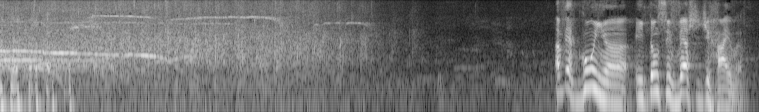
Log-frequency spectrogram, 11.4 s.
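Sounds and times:
laughter: 0.0s - 1.4s
audience clapping hands: 0.0s - 6.5s
speech: 0.2s - 0.8s, 8.4s - 11.2s.

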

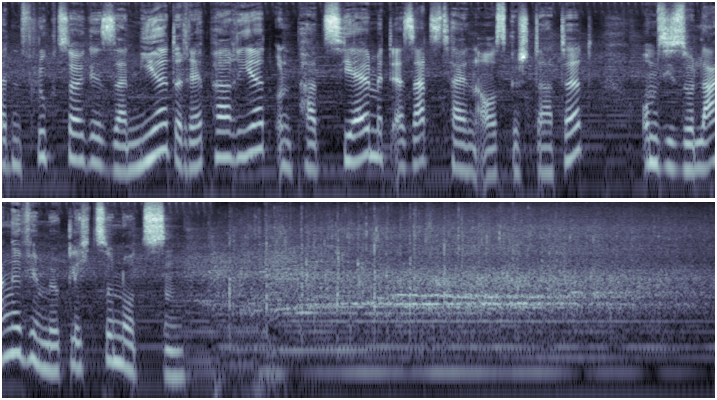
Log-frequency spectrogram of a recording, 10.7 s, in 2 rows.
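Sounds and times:
speech: 0.0s - 7.0s
applause clapping: 6.9s - 10.6s.

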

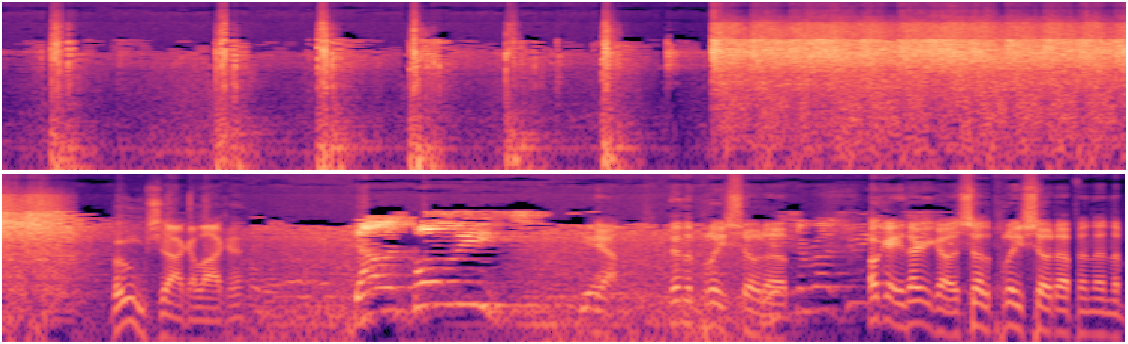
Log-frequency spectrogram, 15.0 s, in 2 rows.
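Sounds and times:
broad constant hiss: 0.0s - 13.8s
men kicking a door: 0.3s - 4.4s
speech: 8.2s - 14.9s.

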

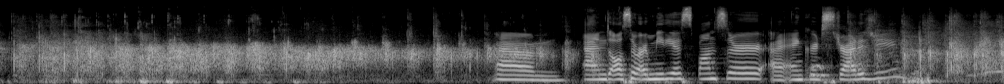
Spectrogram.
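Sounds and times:
audience applause: 0.0s - 5.8s, 8.4s - 10.0s
speech: 5.0s - 9.2s.

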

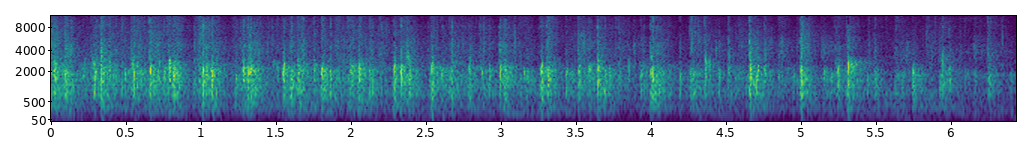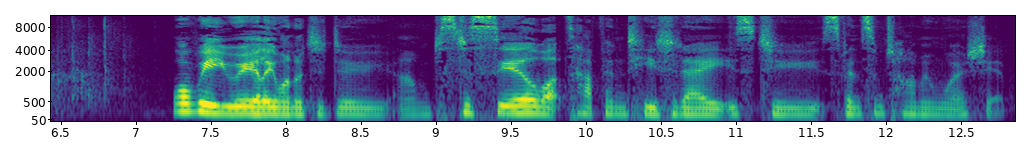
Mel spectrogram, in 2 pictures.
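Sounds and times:
audience applause: 0.0s - 7.0s
speech: 7.3s - 12.8s.

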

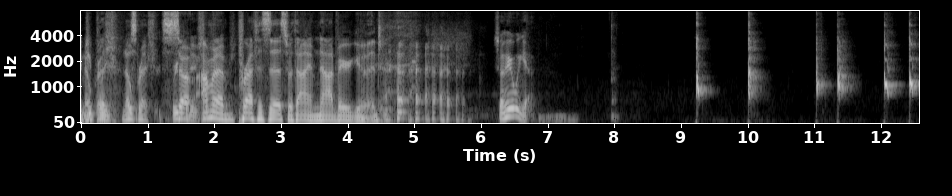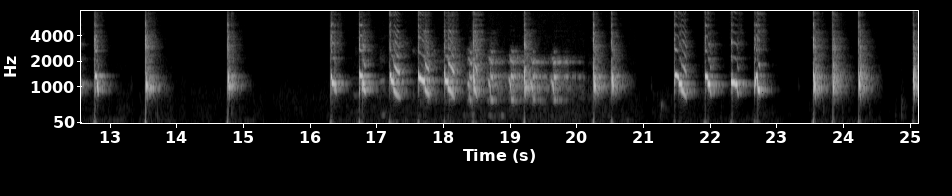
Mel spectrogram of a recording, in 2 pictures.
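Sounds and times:
speech: 0.0s - 6.9s
laughter: 4.4s - 6.0s, 18.4s - 20.1s
imitation of a hen turkey yelping softly: 9.2s - 10.3s, 11.0s - 13.8s, 16.3s - 20.8s, 21.4s - 22.9s.

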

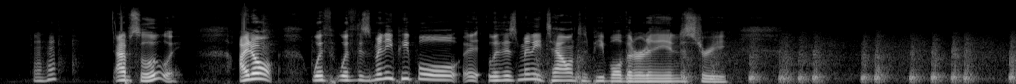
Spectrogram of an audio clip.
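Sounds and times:
speech: 0.3s - 8.0s
fireworks going off outside: 5.2s - 10.1s.

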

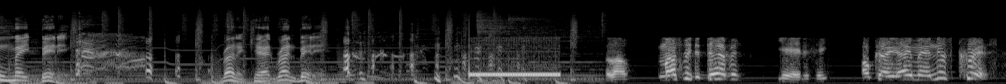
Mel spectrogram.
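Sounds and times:
speech: 0.0s - 5.3s, 6.1s - 10.0s
laughter: 0.7s - 2.5s, 3.2s - 5.1s
telephone dialing for a prank call: 4.7s - 5.6s.

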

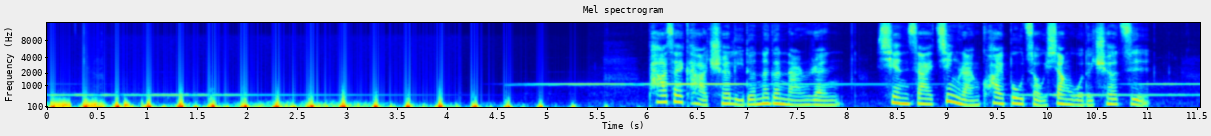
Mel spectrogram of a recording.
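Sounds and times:
pounding heartbeat sound effect: 0.0s - 5.5s
speech: 6.1s - 11.1s.

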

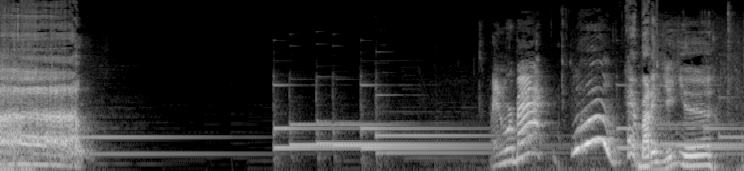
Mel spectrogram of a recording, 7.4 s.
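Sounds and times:
voice imitating a creature's screech: 0.0s - 0.9s
speech: 4.9s - 7.3s.

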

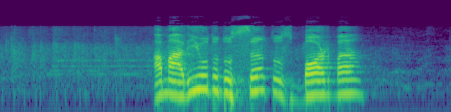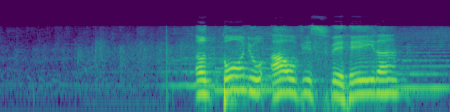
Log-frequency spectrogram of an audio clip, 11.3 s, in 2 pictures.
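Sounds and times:
audience applause: 0.0s - 4.2s, 5.7s - 8.8s
speech: 1.9s - 4.6s, 8.1s - 10.8s.

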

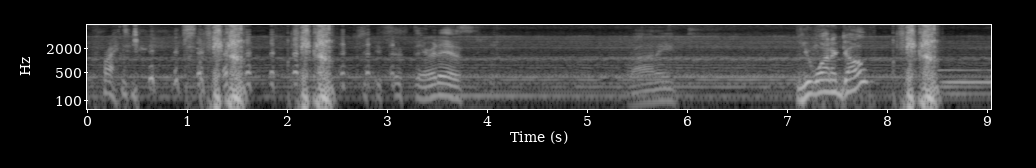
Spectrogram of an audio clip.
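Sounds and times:
laughter: 0.2s - 3.5s
speech: 0.2s - 4.0s, 5.4s - 6.0s, 7.1s - 8.6s
pig sound: 1.1s - 2.6s, 8.1s - 8.6s.

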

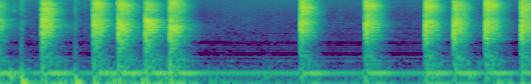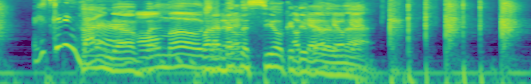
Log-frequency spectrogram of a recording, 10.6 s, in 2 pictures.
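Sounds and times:
hands clapping a rhythmic beat: 0.0s - 2.0s, 3.0s - 5.5s, 8.6s - 10.6s
speech: 5.7s - 9.1s.

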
